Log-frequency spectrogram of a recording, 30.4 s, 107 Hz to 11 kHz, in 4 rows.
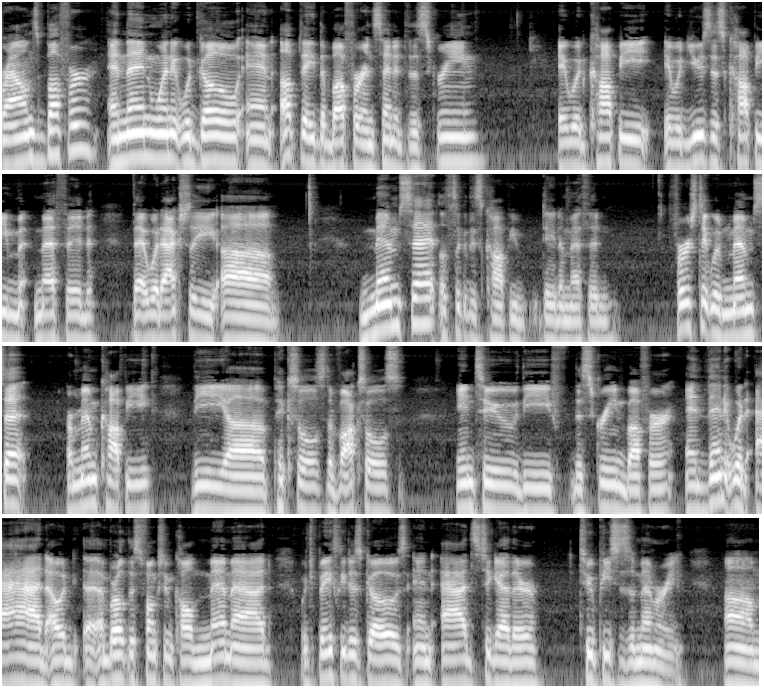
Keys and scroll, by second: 0.7 Escape, 1.1-7.5 typing, 8.6-9.7 typing, 11.3-14.8 typing, 13.7 Escape, 21.3 Escape, 21.4-25.3 typing, 23.6 Escape, 26.5 k, 28.5-30.3 typing, 29.2 Escape.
